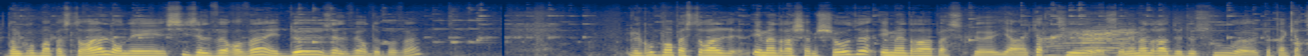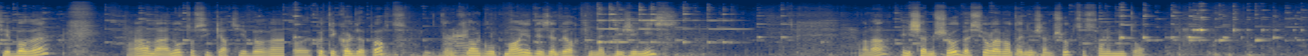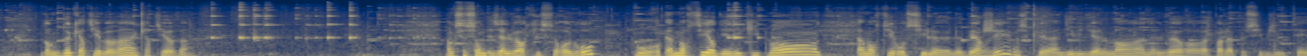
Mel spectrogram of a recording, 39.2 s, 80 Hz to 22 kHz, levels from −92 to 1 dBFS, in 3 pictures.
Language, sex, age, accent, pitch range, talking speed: French, male, 60-79, French, 130-175 Hz, 165 wpm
